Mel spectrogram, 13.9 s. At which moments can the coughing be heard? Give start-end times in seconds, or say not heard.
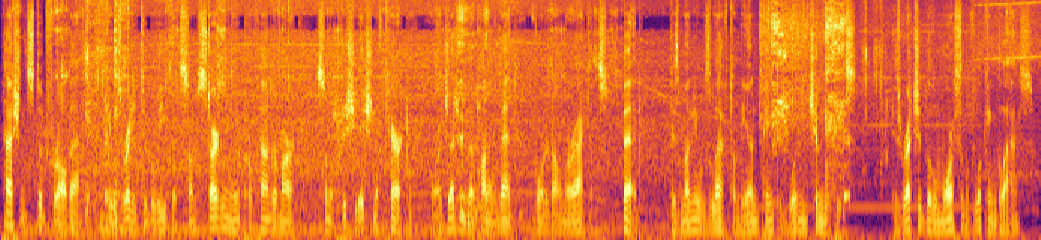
1.1-1.8, 6.0-7.2, 10.1-11.3.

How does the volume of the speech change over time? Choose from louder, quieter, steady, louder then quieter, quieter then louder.
steady.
